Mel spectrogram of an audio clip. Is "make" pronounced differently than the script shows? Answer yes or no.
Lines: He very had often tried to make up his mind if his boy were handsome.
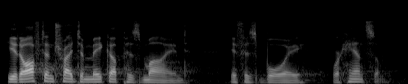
no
